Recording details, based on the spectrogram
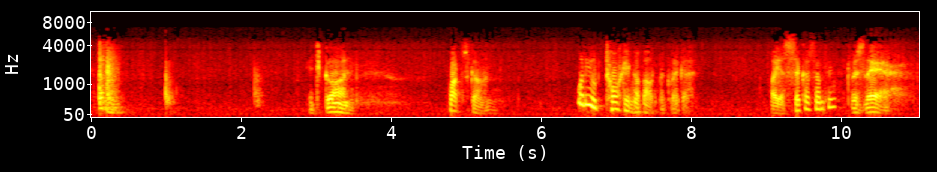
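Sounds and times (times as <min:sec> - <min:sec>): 
door swinging shut with a solid thump: 0:00.1 - 0:01.2
speech: 0:02.2 - 0:03.6, 0:04.8 - 0:05.5, 0:06.5 - 0:08.2, 0:09.0 - 0:10.8.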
